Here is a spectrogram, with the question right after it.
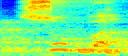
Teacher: Kalau subhanallah itu pasti bibir bergerak karena ada huruf ba. Ba itu kan huruf bilabial.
